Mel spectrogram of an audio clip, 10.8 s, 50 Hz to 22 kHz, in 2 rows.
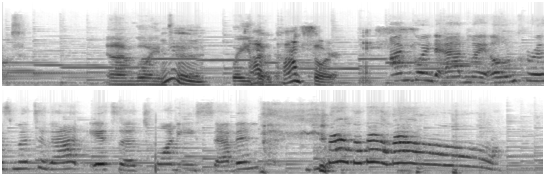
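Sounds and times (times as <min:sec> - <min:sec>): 
speech: 0:01.0 - 0:09.5
laughter: 0:01.4 - 0:04.1, 0:08.0 - 0:10.4
person imitating a cat meow: 0:01.6 - 0:03.9, 0:09.2 - 0:10.3.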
